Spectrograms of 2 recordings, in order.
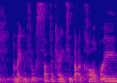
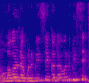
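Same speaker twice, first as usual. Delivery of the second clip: mock panicked worry; 4 semitones higher, much faster than usual. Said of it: "you're constantly thinking".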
